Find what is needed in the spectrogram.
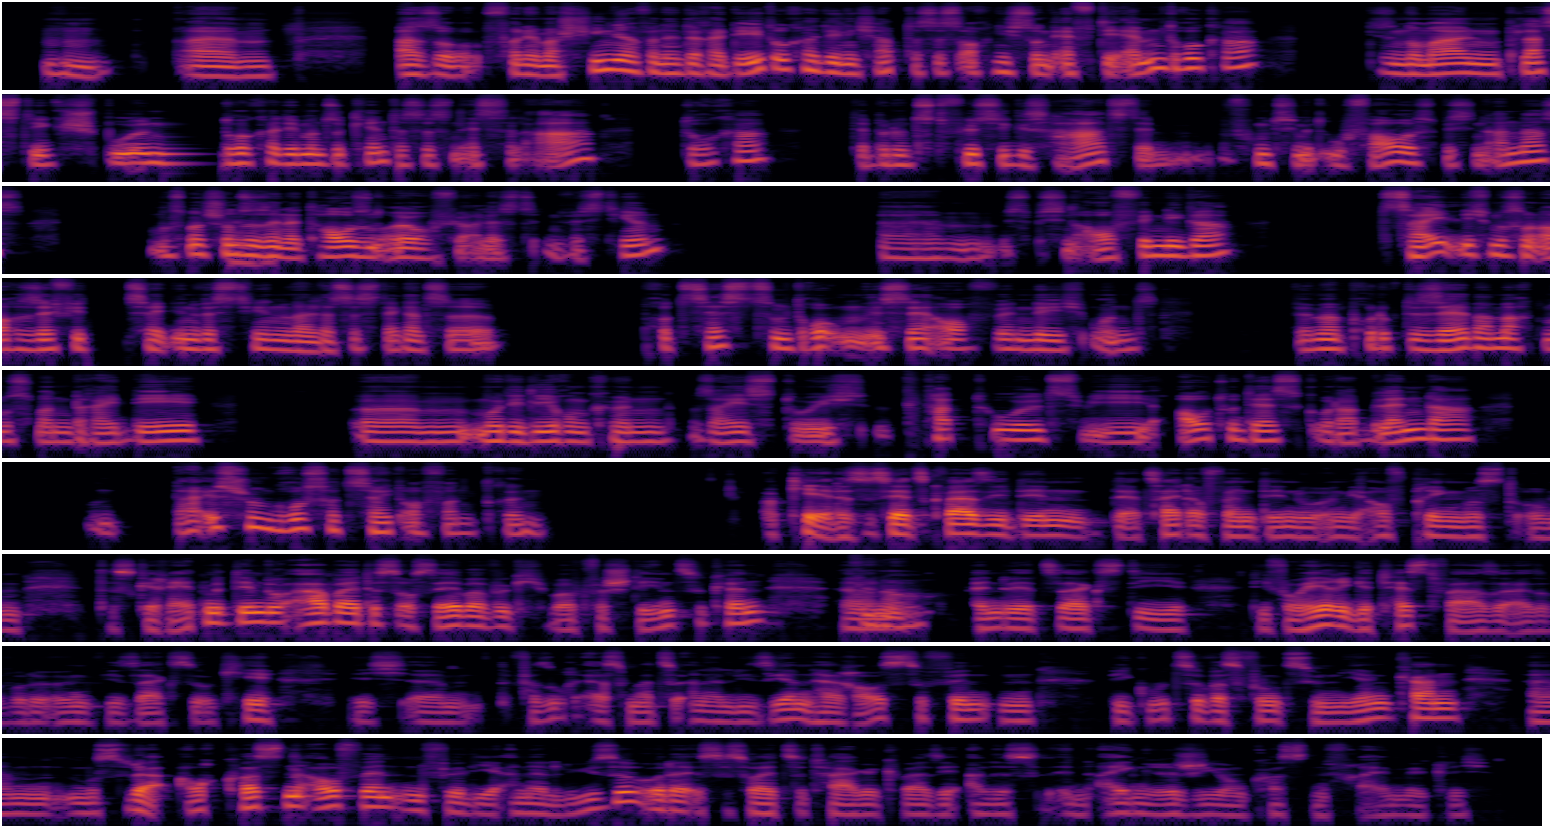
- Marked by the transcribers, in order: other noise; stressed: "Zeitlich"
- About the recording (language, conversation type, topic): German, podcast, Wie testest du Ideen schnell und günstig?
